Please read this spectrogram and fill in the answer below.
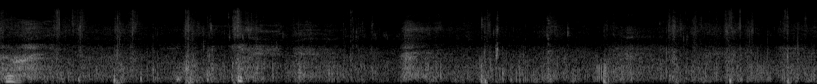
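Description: Footsteps of a hiker walking along a dirt and leaf-litter forest track, the steps coming irregularly, a little under a second apart.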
